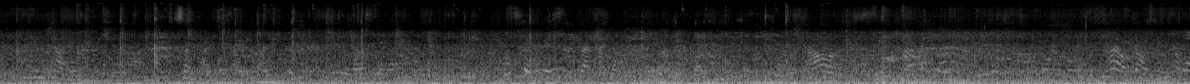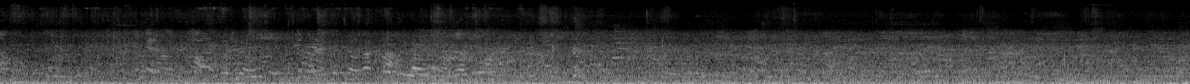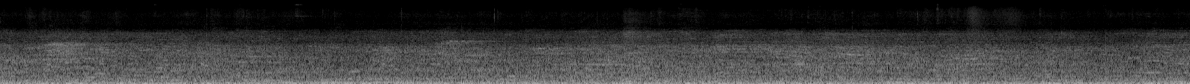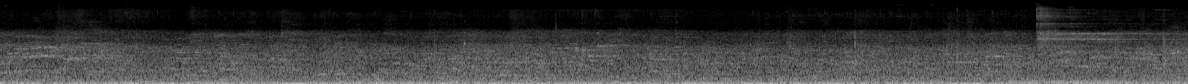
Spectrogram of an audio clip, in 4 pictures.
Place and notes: Banqiao District, New Taipei City - At the station mall
10 November 2012, 14:58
